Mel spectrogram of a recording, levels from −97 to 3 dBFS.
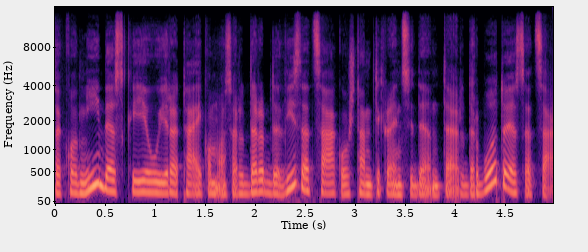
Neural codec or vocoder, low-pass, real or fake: autoencoder, 48 kHz, 32 numbers a frame, DAC-VAE, trained on Japanese speech; 14.4 kHz; fake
